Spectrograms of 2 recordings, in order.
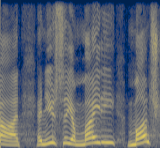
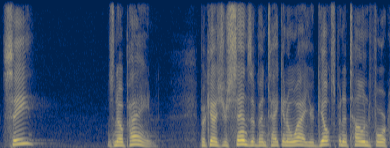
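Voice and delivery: softer, lower, tender reassurance; gentle angel; 5 semitones lower, 5 dB quieter than usual. Acted. Angel comforting the terrified Isaiah, soft and tender. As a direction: soothe him like a kind angel. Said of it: "And then the angel says".

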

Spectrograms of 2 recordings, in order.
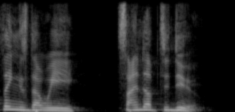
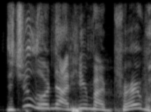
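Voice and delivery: high-pitched comic protest to God; mock frustration; 10 semitones higher than usual. Preacher replaying his own prayer when things got worse, mock frustration. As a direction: pitch it way up, a hammed-up complaint in prayer.

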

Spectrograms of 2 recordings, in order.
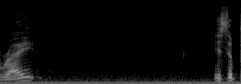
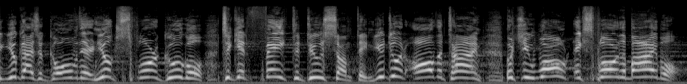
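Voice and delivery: loud, high, driving sermon voice; preaching at full force; 7 semitones higher, 8 dB louder than usual. Real, not acted. Preacher scolding those who won't explore the Bible, full-force preaching. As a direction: press it hard on the congregation, loud and high.

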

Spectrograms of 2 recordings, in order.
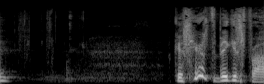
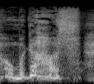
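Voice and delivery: excited shout; 14 semitones higher, 5 dB louder, slower than usual. Retold or imitated. His shocked reaction retold.

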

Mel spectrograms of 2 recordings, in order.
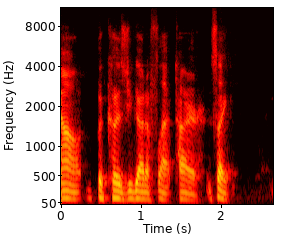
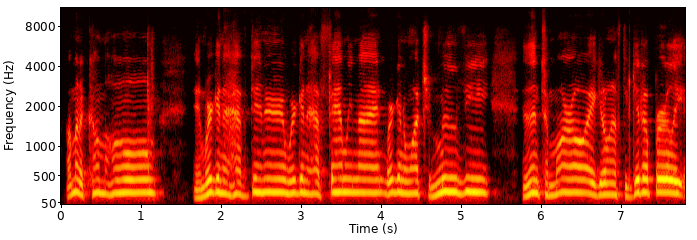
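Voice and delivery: higher-pitched eager listing of plans; happy anticipation; 8 semitones higher than usual. Acted. Person picturing family night at home, eager anticipation. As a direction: hold the pitch high, rattling off hopeful plans. Imagining a happy planned evening.

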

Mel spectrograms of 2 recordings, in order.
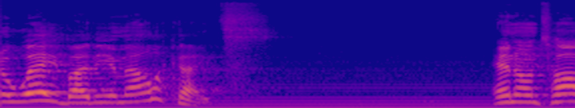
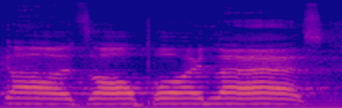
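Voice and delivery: mock despair; slower than usual. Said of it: "experienced some very deep depressions".

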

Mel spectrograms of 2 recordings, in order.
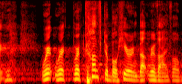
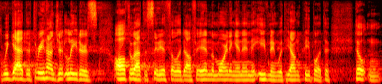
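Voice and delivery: ordinary talk

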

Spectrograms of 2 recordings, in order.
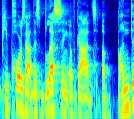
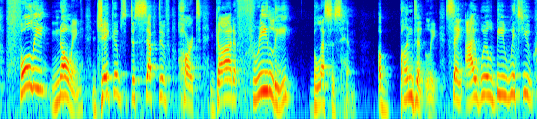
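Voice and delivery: high, loud, punched preaching build; fiery sermon build; preaching at full force; 9 semitones higher, 7 dB louder than usual. Real, not acted. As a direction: hammer each name like a pulpit climax. Preacher proclaims God's blessing.

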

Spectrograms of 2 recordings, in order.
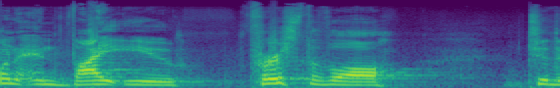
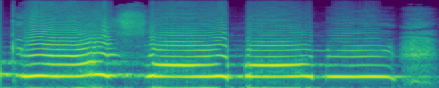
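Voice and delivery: put-on very high, loud tearful little-girl voice; toddler apology; 9 dB louder than usual. Father voicing his daughter apologizing in the car, high loud tearful voice. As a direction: whimper it out like a sorry toddler. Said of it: "She's like".

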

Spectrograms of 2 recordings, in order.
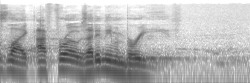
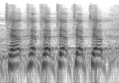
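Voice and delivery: high, rapid-fire tapping imitation; double-time taps; 7 semitones higher than usual. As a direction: rattle off taps like scurrying nails. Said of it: "began a double time".

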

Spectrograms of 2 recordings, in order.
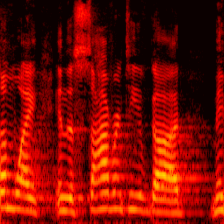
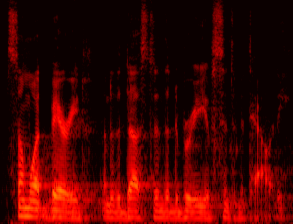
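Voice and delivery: whispered; 10 semitones lower, 10 dB quieter, faster than usual. Real, not acted. Sermon aside dropped to whisper.

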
